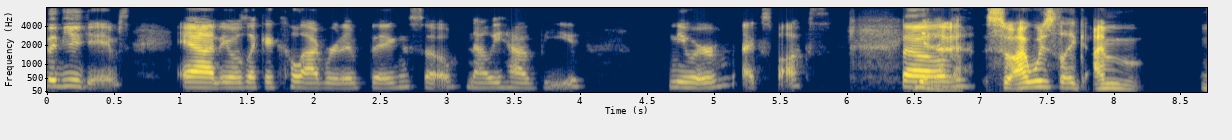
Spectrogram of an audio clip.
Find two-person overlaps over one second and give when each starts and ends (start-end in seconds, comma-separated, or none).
none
